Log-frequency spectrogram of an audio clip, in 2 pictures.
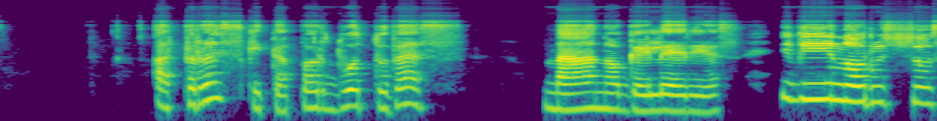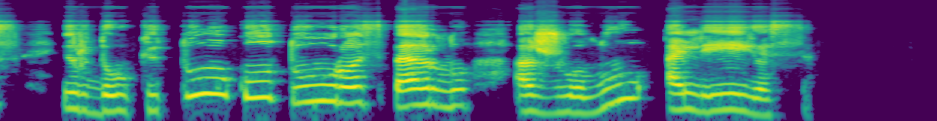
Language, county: Lithuanian, Alytus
